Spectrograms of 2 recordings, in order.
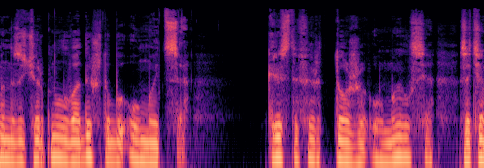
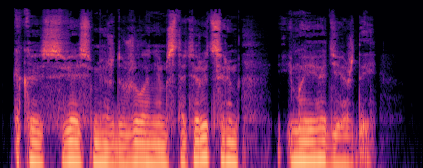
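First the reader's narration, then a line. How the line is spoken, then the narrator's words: Thoughtful question. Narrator (Russian): подумав, спросил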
